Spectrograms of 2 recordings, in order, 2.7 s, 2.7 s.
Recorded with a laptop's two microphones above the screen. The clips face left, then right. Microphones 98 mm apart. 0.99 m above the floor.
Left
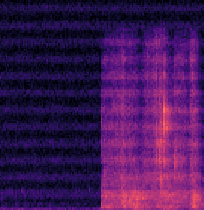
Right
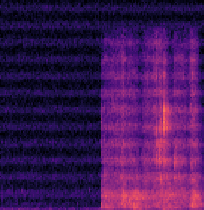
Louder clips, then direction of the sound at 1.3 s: Even; centre (ahead or behind).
